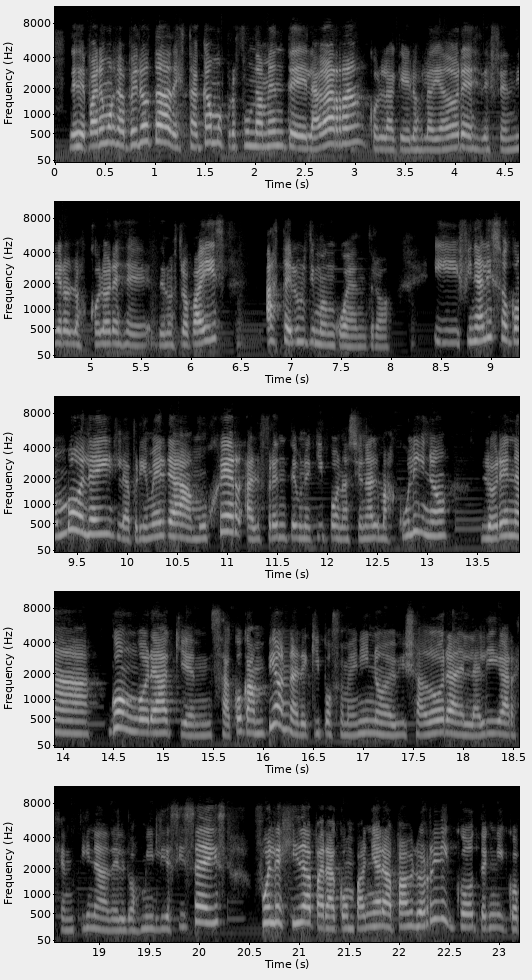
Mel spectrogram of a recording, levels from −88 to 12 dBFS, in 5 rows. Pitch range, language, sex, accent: 220-295 Hz, Spanish, female, Argentinian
